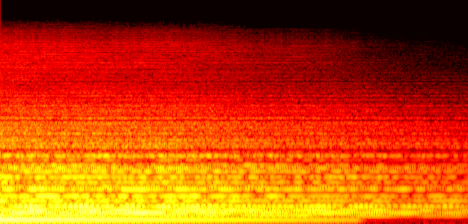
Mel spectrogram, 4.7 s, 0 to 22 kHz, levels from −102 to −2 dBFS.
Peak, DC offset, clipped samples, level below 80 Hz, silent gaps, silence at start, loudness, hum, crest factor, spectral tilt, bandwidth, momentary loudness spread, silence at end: -4 dBFS; under 0.1%; under 0.1%; -26 dBFS; none; 0 s; -18 LUFS; none; 14 dB; -9 dB/octave; 9.8 kHz; 18 LU; 0 s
